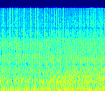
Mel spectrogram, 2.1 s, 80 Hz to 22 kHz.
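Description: A Ford Transit Mk7 van engine idles steadily after running for several minutes, a close, even low drone with a faint regular knock and no talk.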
